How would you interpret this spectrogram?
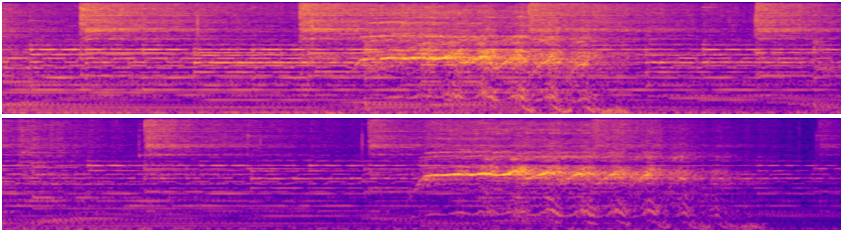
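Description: A horse neighs loudly, two long quavering whinnies a few seconds apart, with a steady clip-clop of hooves running underneath throughout.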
